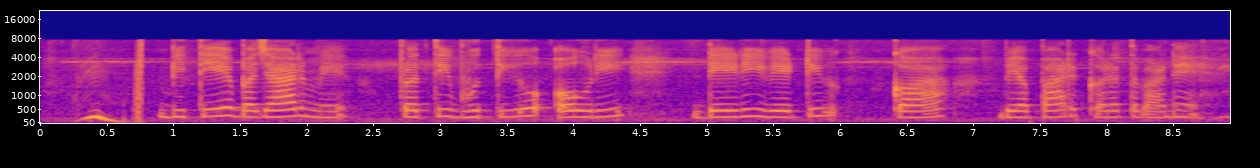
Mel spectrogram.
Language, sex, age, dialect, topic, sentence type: Bhojpuri, female, 25-30, Northern, banking, statement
